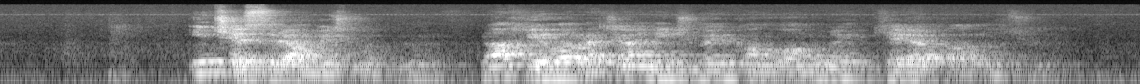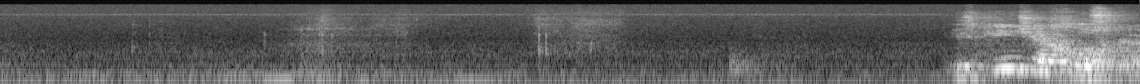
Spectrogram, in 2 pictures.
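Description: An older man speaks calmly into a microphone.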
